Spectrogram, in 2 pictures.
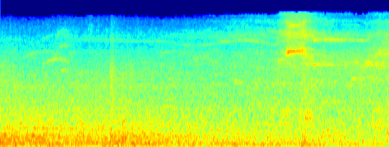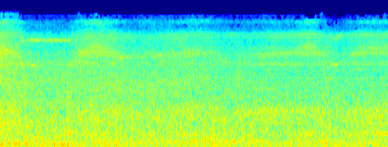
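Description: Amtrak Cascades Talgo passenger cars rolling past and slowing to a stop. The rumble fades gradually, with a few brief high-pitched wheel and brake squeals in the middle.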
